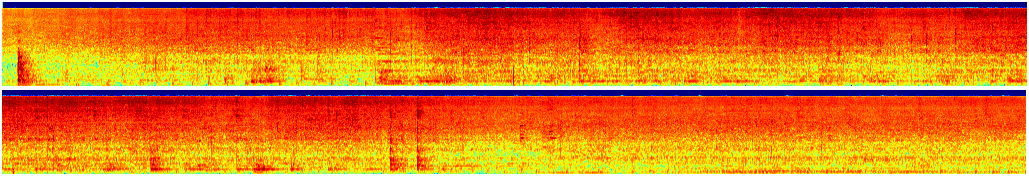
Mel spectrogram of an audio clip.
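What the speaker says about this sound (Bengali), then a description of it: "আমি এই শিম আর বেগুনের ওপরেই হালকা করে মূলোটা ভেজে তুলে নেব।" Radish fried in a pan along with beans and eggplant, a loud continuous close sizzle and hiss of hot oil with occasional stirring scrapes, steady throughout and with no voices.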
